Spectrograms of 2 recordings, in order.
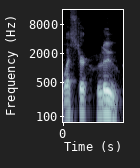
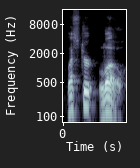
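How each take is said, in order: First: The name ends with an 'oo' vowel. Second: The name ends with an 'oh' vowel. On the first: The speaker calls it wrong. "as Pete calls him, Westerloo, even though there's not two O's" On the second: The speaker calls it right. "One O is O sound"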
